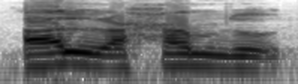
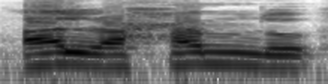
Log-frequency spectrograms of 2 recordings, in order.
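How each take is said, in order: No difference in how they are said.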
